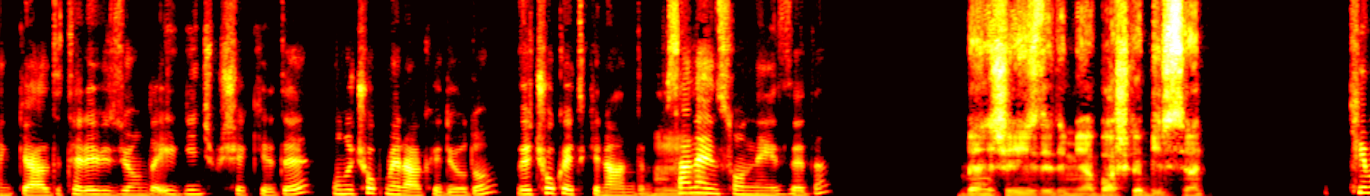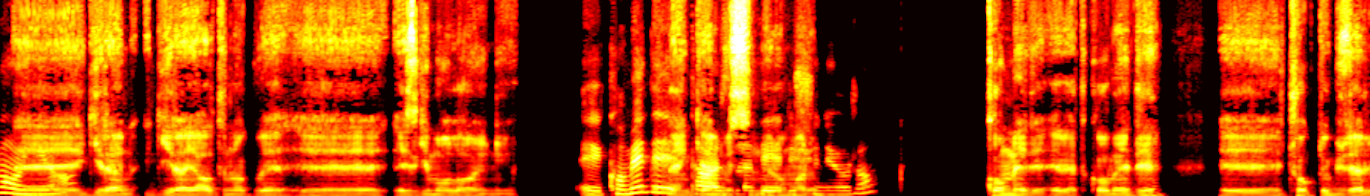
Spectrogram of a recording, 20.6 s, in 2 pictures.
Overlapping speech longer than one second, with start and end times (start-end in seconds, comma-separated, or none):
15.3-16.5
